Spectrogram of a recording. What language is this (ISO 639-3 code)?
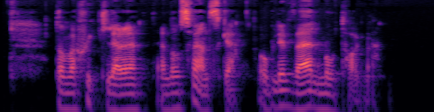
swe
